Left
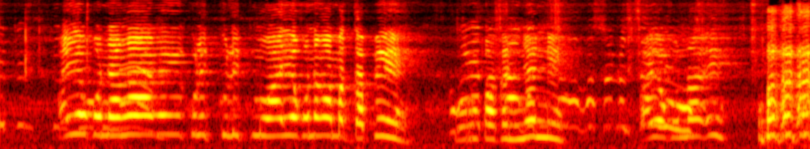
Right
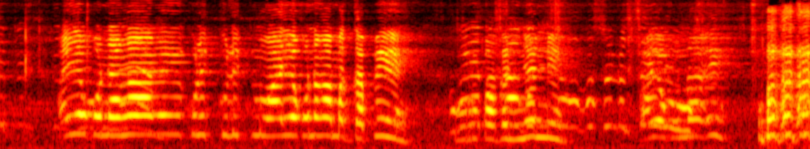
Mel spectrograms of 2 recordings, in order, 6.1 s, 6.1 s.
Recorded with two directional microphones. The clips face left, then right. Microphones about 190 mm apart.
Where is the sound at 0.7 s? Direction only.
Centre (ahead or behind).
